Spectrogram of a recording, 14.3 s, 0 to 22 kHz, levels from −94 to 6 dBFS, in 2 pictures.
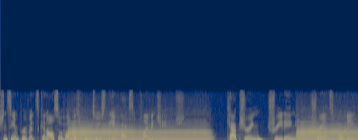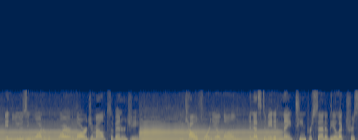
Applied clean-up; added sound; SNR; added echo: none; Trumpet; -2 dB; none.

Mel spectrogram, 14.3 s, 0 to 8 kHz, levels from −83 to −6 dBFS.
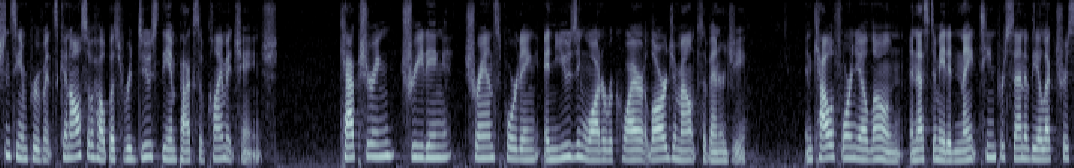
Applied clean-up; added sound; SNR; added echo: none; none; none; none.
